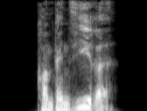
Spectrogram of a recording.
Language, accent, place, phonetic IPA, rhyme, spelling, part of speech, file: German, Germany, Berlin, [kɔmpɛnˈziːʁə], -iːʁə, kompensiere, verb, De-kompensiere.ogg
- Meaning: inflection of kompensieren: 1. first-person singular present 2. singular imperative 3. first/third-person singular subjunctive I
